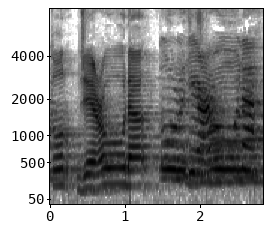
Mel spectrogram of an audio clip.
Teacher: واو ساکن سے پہلے پیش ہو تو واو مدہ ہوتی ہے، اس لیے حروف مدہ کو ایک الف یعنی 2 حرکات کے برابر کھینچ کر پڑھیں گے۔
